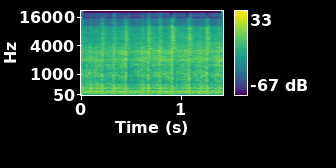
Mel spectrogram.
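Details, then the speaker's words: 1980 Honda CR250 Elsinore two-stroke, restored, still cold, after backing carb air screw out one turn from fully seated: crisp even popping at steady idle, no misses or surging; now idling really well. "I'll have to work a bit from there, but backed it out one turn, and it's idling really good now. Really good."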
